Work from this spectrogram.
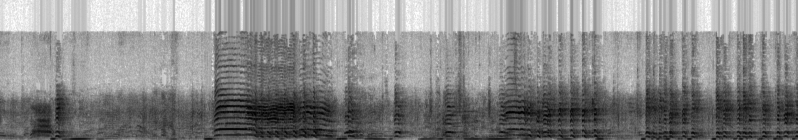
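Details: Captive siamangs at Cotswold Wildlife Park calling loudly in full voice, with deep repeated booms beneath ringing, sliding whoops and wails.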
